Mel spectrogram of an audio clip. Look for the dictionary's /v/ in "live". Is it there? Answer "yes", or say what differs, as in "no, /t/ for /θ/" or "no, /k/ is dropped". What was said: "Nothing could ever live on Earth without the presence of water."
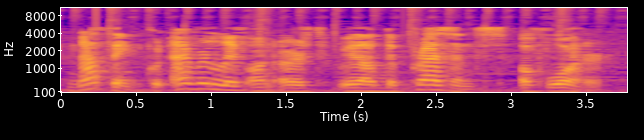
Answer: yes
